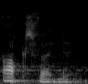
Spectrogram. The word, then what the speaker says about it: Oxford: I was at Magdalen College, Oxford. We pronounce it because we're like that, Magdalen.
